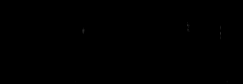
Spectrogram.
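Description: Near silence with three faint, brief clicks: one about half a second in, one a little later, and one just before the end.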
